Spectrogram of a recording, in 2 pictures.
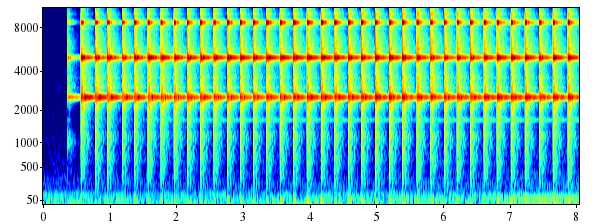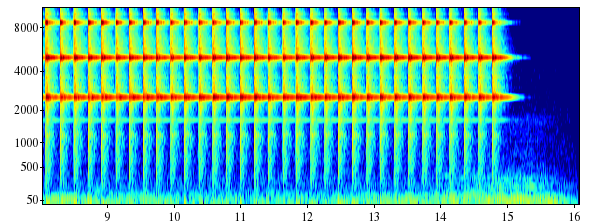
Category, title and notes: Sound effects > Other
Glass applause 19
Rode, indoor, stemware, wine-glass, Tascam, FR-AV2, NT5, individual, XY, person, clinging, cling, glass, single, solo-crowd, applause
